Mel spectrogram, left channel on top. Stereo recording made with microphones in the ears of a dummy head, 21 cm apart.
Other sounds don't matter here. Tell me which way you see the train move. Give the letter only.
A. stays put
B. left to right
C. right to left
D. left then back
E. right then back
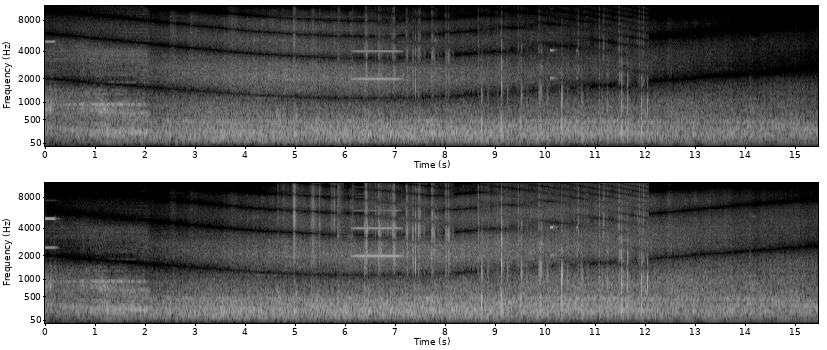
B.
